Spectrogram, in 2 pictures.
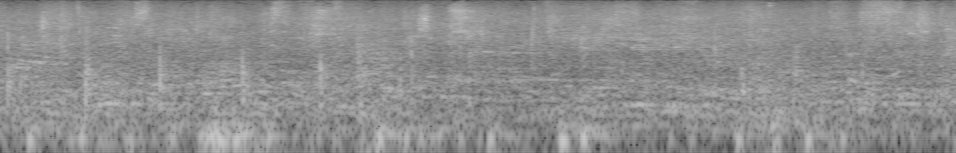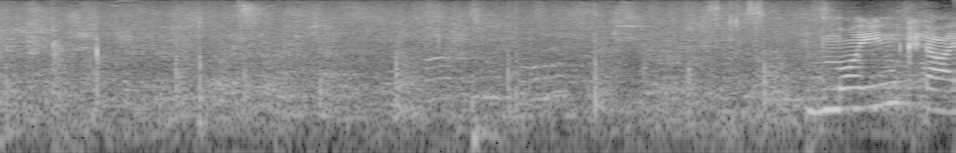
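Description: Children and adults chatter in a room.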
